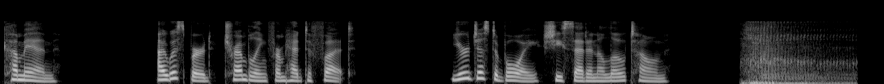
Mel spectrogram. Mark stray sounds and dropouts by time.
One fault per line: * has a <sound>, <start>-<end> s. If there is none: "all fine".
* has a breath, 7.4-8.6 s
